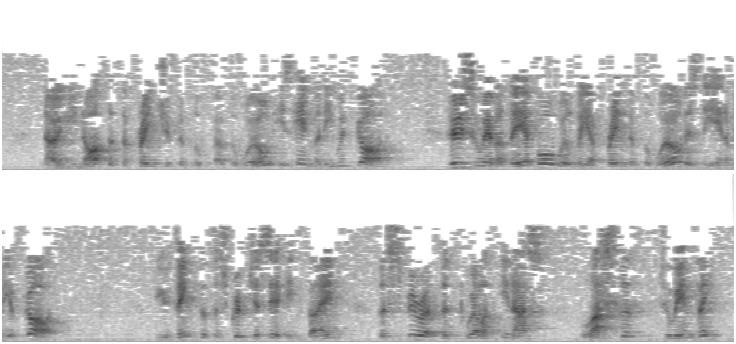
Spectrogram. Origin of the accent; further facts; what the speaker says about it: Australia; I come from Australia and I see an ecclesial way of life in Australia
